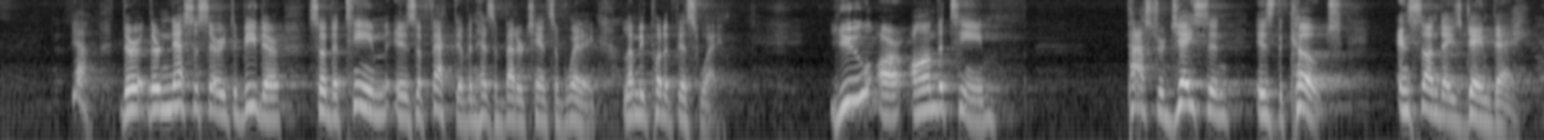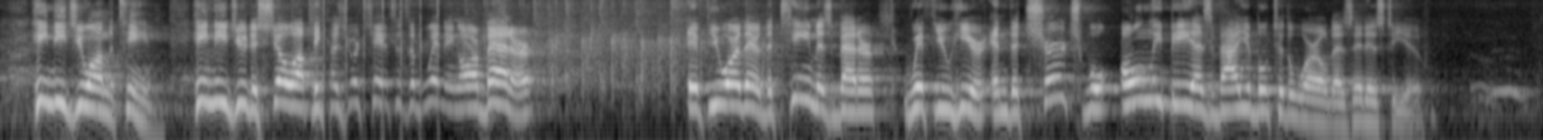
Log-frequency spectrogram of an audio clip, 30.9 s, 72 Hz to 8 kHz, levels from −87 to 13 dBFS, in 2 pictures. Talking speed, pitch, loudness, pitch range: 165 wpm, 215 Hz, -17 LUFS, 185-250 Hz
